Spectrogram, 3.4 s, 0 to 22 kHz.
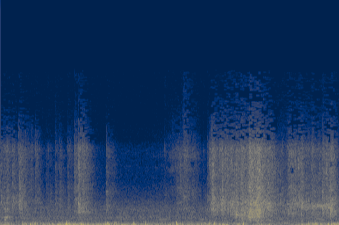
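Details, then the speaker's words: Panasonic F-M14C7 ceiling fan running: steady low buzz with uneven rattling, shaking thumps caused by a faulty circuit board, not lubrication; fixed by replacing the control board. "So just replace the circuit board and this sound will be removed."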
